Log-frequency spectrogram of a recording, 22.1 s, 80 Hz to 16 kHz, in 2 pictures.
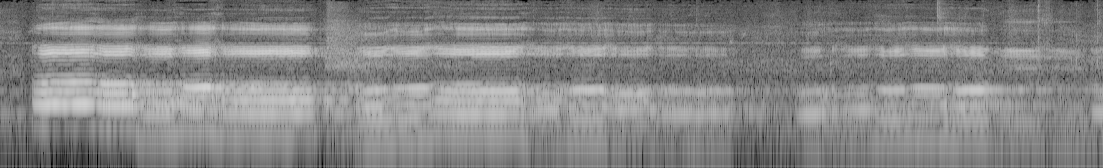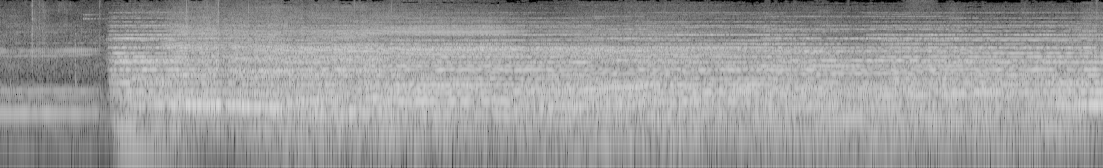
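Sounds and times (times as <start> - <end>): slow liturgical chant: 0.0 - 22.0.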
